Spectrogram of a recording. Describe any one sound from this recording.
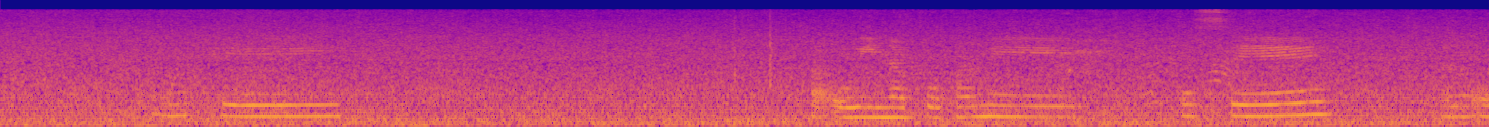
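A young woman speaks casually nearby.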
